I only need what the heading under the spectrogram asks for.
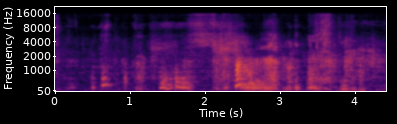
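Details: A pug named Walter and a husky named Rhett Butler play-fighting, with rough, rumbling growls in short bursts that swell and fade, a few sharper snarls mixed in, and scuffling noises between them.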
